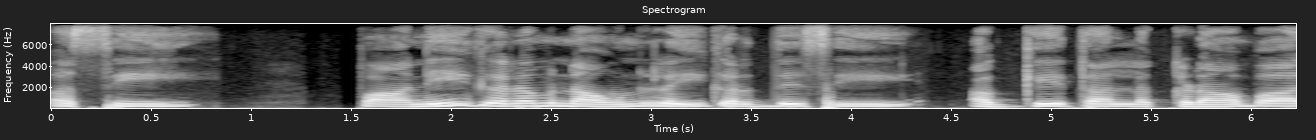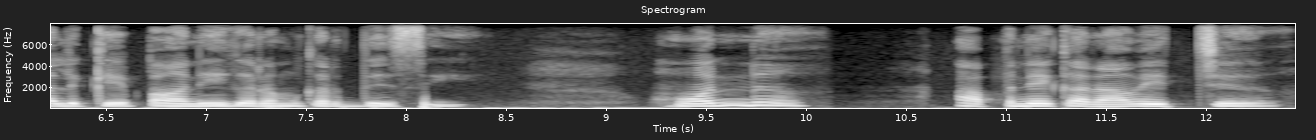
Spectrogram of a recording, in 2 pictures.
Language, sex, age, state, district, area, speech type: Punjabi, female, 30-45, Punjab, Fazilka, rural, spontaneous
